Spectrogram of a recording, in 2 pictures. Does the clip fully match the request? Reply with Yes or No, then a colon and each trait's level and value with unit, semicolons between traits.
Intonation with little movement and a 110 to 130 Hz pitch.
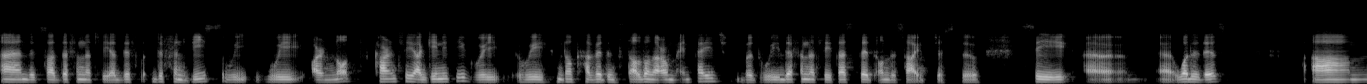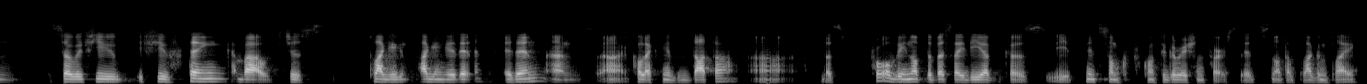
Yes: narrow, 1.9 semitones; low, 115 Hz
